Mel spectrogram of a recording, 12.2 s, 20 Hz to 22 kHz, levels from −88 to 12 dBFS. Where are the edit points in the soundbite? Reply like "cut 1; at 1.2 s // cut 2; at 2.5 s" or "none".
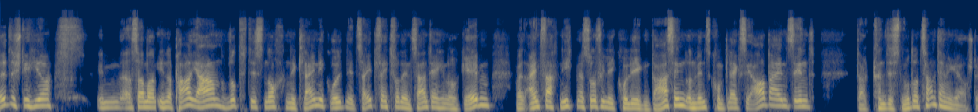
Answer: cut 1; at 1.9 s

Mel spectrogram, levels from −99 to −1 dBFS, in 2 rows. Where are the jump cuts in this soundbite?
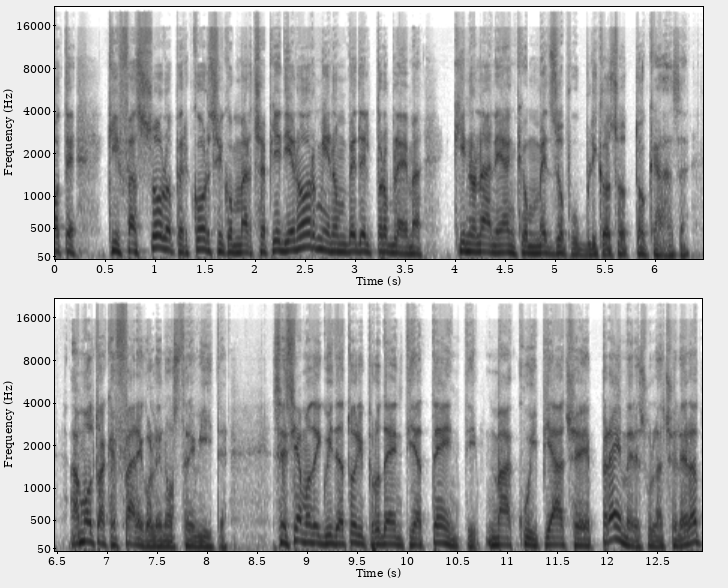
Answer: cut 1; at 6.5 s

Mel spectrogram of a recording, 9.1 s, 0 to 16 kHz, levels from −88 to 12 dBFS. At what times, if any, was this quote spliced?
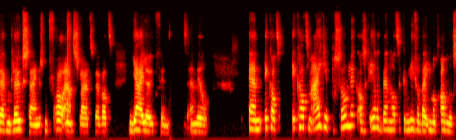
none

